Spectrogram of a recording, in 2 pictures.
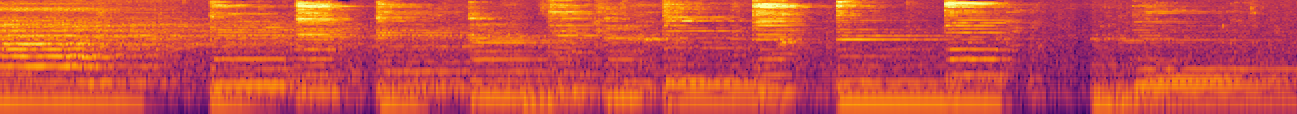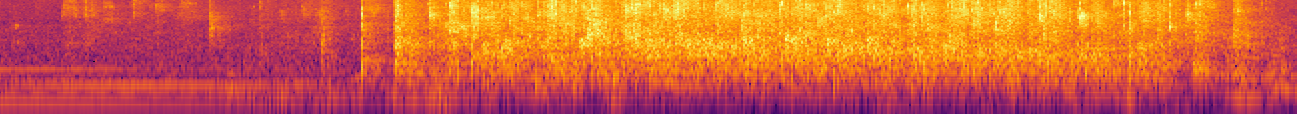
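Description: The closing notes of a song on acoustic guitar accompaniment, a string of plucked notes that ends about eight seconds in. Audience applause follows from about ten seconds in.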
